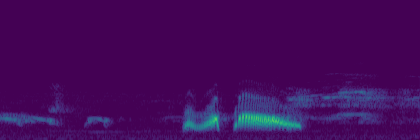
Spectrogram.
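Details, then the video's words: Spotted dove decoy with a thick 'thổ' voice, calling to attract wild doves. Soft preliminary coos, then a clear phrase of a short wavering note and a long, strong, level coo, followed by quieter distant cooing. "cu gáy giọng thổ đặc/ tieng cu gay kich boi nhanh noi"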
